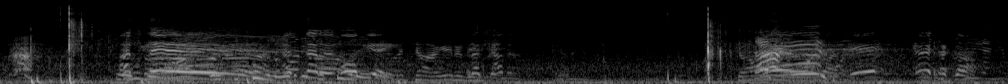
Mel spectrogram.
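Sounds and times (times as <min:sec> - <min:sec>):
cricket bat striking ball: 0:00.3 - 0:01.1, 0:06.7 - 0:07.5.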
